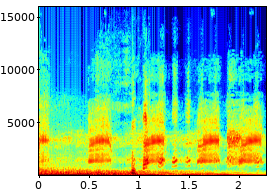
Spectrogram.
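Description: Frog croaking in a rapid series of short calls, about three a second, over a low steady hum.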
